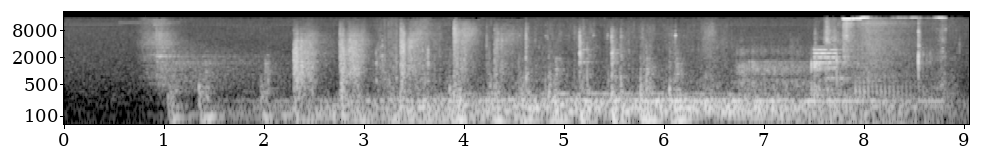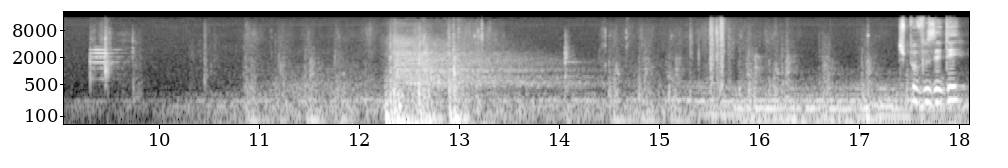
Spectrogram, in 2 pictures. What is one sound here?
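Footsteps crunch and clank on a hard floor.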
